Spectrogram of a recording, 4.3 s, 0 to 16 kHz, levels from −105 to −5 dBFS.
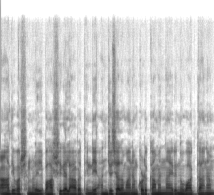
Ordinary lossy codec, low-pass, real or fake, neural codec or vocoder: none; 14.4 kHz; fake; vocoder, 48 kHz, 128 mel bands, Vocos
